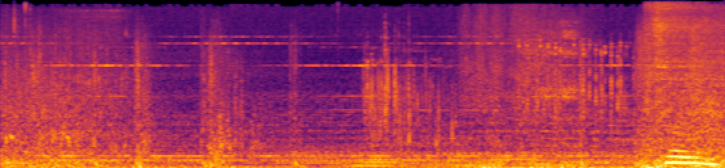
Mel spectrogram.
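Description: Metallic footsteps clank quickly on a hard stone floor.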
